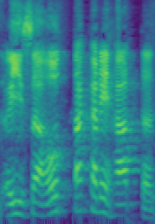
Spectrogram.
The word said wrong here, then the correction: Takahata: Não, Isao Takahata.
